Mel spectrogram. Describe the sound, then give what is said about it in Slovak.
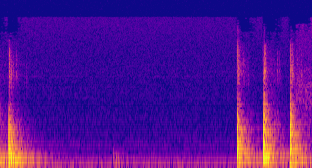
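Quiet knocking on a cottage door: a single knock, a long hush, then three quick, soft raps in a row. “sa ozvalo tiché zaklopanie na dvere chalúbky”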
